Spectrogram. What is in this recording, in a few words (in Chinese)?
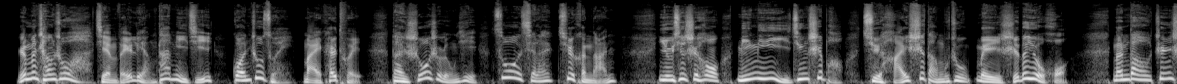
男 减肥（轻松诙谐）; 优质年轻; 咖咖减肥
